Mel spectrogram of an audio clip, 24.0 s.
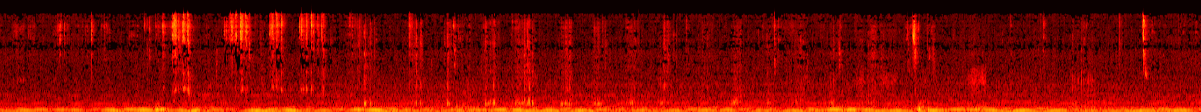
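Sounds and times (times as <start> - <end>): low steady hum: 0.0 - 24.0
person crunching chips: 2.9 - 18.7.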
